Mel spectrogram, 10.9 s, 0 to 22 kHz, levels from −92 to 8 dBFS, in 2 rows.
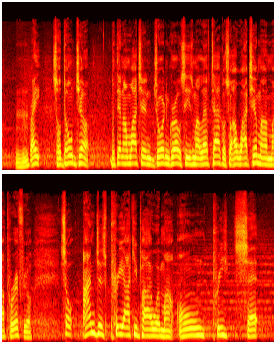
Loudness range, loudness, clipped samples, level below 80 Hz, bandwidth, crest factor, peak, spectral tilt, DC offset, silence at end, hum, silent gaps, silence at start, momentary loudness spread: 2 LU; -16 LUFS; under 0.1%; -56 dBFS; 15 kHz; 12 dB; -4 dBFS; -5.5 dB/octave; under 0.1%; 0 s; none; none; 0 s; 6 LU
